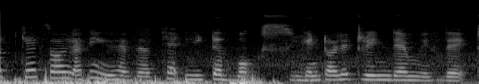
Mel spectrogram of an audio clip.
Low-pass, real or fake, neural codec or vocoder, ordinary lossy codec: none; real; none; none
